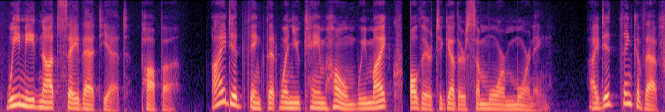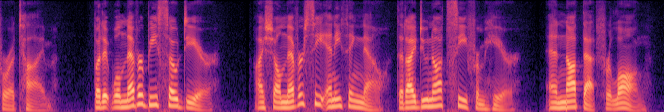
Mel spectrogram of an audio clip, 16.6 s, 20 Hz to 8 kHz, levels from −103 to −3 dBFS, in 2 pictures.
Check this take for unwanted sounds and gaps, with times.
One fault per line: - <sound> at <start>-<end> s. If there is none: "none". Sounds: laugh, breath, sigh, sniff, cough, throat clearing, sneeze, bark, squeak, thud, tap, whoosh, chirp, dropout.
- dropout at 5.0-5.1 s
